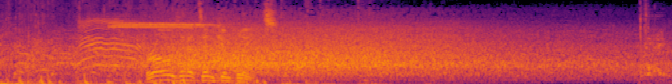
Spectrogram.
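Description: A stadium crowd cheers and roars loudly, then dies down.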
